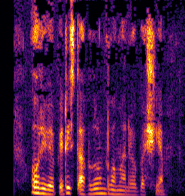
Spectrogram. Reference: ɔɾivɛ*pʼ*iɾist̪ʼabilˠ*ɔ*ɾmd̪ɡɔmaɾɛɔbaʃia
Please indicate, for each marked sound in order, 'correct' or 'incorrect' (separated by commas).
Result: correct, incorrect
